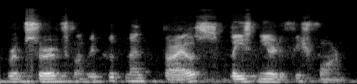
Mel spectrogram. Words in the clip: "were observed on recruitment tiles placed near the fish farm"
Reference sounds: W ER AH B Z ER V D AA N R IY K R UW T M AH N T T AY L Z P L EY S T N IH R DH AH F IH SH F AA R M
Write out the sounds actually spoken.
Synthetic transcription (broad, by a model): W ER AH B S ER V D AA N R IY K R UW T M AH N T T AY L S P L EY S T N IH R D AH F IH SH F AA R M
